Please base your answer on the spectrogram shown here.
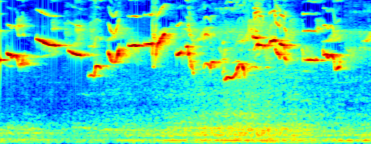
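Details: Oriental magpie-robin song played as a lure to prompt reluctant magpie-robins to sing: a rich, varied run of clear whistles, sliding and warbled phrases with quick chirps between them, delivered continuously at a high pitch.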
